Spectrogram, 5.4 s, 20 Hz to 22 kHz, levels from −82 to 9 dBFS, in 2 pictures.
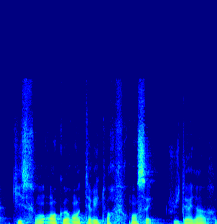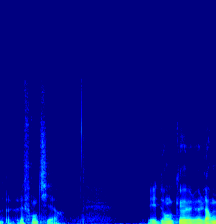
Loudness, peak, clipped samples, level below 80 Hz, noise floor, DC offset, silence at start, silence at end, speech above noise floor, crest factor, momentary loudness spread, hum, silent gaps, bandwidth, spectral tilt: -35 LUFS; -14 dBFS; under 0.1%; -64 dBFS; -61 dBFS; under 0.1%; 0 s; 0 s; 27 dB; 20 dB; 15 LU; none; none; 14.5 kHz; -6 dB/octave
